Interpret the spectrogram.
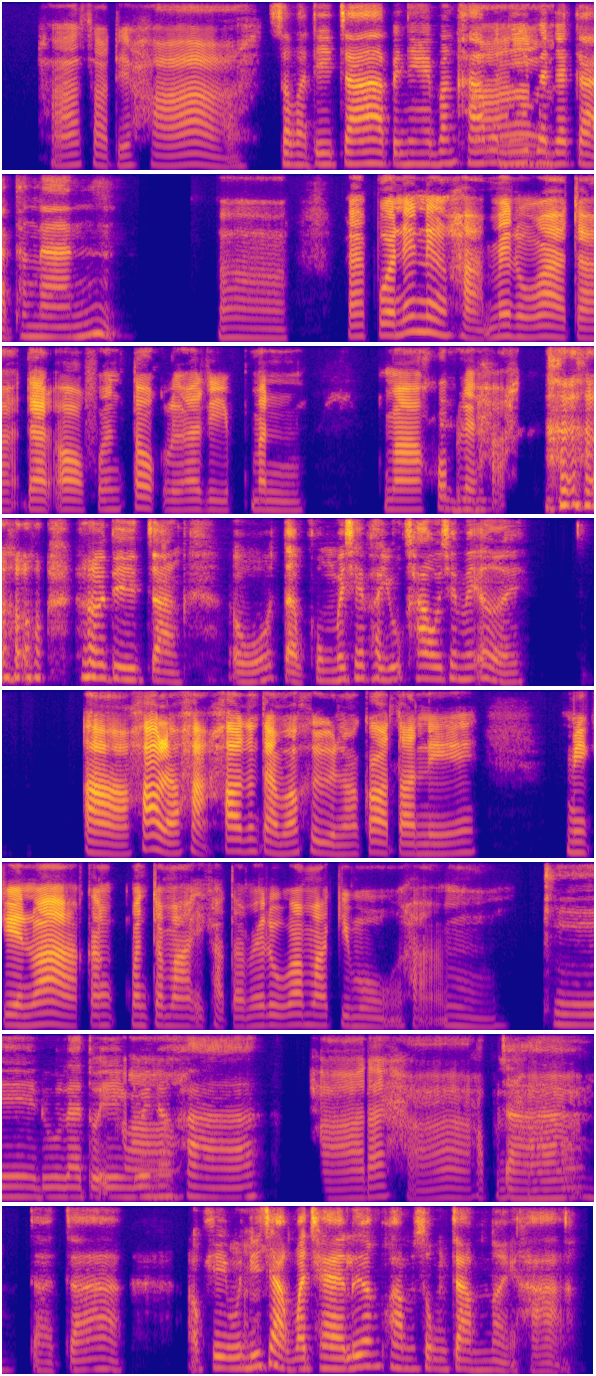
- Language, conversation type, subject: Thai, unstructured, เพลงไหนที่ทำให้คุณนึกถึงตอนเป็นเด็ก?
- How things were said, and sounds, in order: laugh; distorted speech; unintelligible speech; tapping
